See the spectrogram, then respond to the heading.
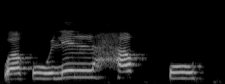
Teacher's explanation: Haqqu dekat sini ada huruf ha. Ha ni ha yang pedas. Jadi kita kena tekan sikit kat tengah kerongkong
